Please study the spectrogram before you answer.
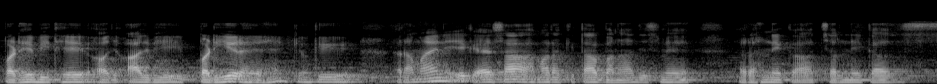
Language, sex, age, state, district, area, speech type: Hindi, male, 30-45, Bihar, Samastipur, urban, spontaneous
